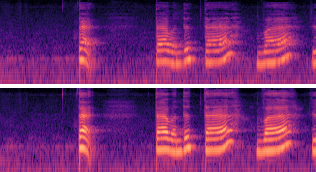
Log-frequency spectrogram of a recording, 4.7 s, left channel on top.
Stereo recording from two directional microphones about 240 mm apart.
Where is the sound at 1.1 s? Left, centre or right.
Right.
